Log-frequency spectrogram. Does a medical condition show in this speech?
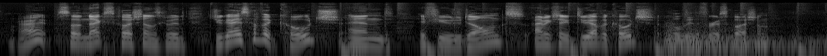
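No.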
